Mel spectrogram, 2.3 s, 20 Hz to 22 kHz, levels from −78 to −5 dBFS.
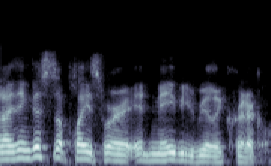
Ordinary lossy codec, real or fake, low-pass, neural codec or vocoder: Opus, 24 kbps; fake; 7.2 kHz; codec, 16 kHz, 4.8 kbps, FACodec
